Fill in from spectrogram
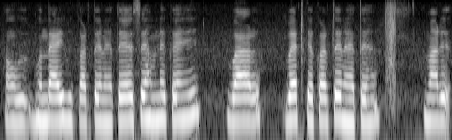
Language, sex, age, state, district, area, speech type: Urdu, female, 45-60, Bihar, Darbhanga, rural, spontaneous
